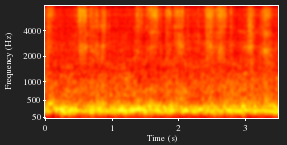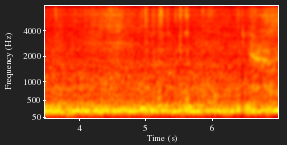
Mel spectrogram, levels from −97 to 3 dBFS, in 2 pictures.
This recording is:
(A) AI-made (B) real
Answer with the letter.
A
